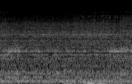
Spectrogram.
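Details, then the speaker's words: Cheap Harbor Freight drill bit giving out while drilling holes in a part for a PMR #5 "Coke Bottle" steam engine kit; steady machining drone with a thin high squeal, the drill bit failing in the cut. "so I'm using this one but that doesn't sound good and yeah that's the end of that drill"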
